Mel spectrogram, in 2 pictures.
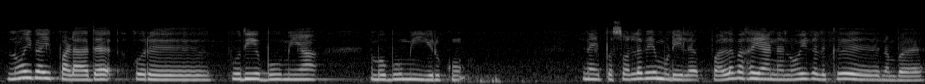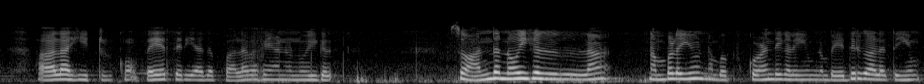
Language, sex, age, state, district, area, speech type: Tamil, female, 45-60, Tamil Nadu, Thanjavur, rural, spontaneous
